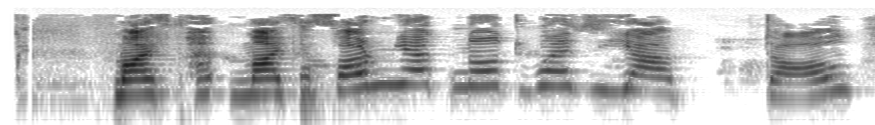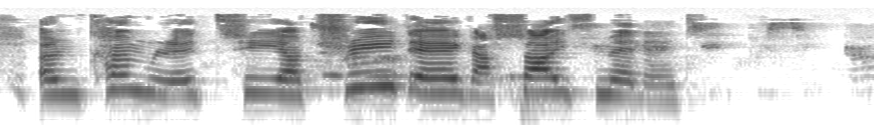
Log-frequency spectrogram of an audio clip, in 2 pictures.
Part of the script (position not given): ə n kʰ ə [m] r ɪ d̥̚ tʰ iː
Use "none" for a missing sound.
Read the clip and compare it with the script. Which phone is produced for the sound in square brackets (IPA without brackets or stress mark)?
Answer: m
